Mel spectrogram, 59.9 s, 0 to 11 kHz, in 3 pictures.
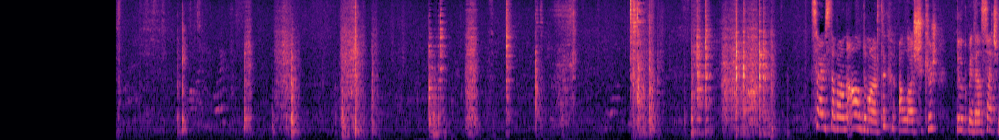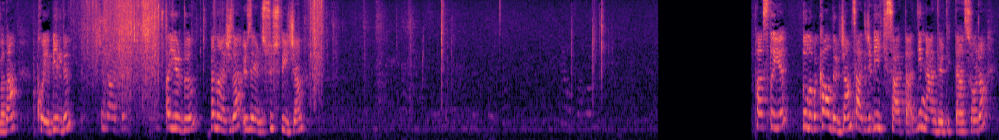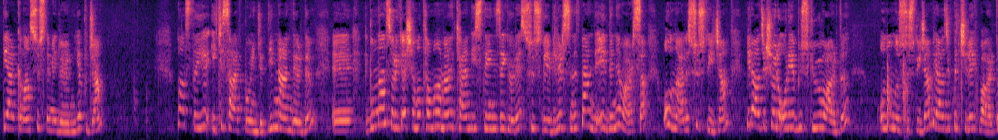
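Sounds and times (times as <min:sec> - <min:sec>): metal spatula scraping plate: 0:09.3 - 0:09.6, 0:11.0 - 0:11.6, 0:14.3 - 0:15.4
piping bag clicks and squishing: 0:26.0 - 0:26.8.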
